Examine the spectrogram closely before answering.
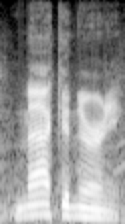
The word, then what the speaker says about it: McInerney: It's McInerney. McInerney. Yes, sir.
